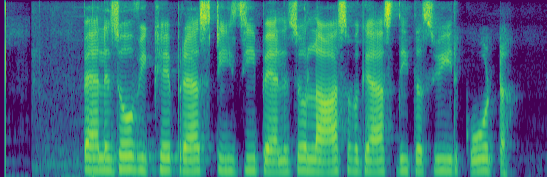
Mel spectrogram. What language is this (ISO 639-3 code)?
pan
